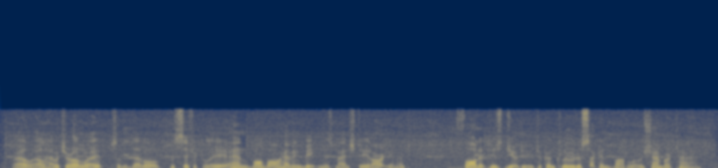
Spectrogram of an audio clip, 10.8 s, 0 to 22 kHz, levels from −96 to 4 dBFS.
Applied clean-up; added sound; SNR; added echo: none; Hiss + Water / Bird; 18 dB; none.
